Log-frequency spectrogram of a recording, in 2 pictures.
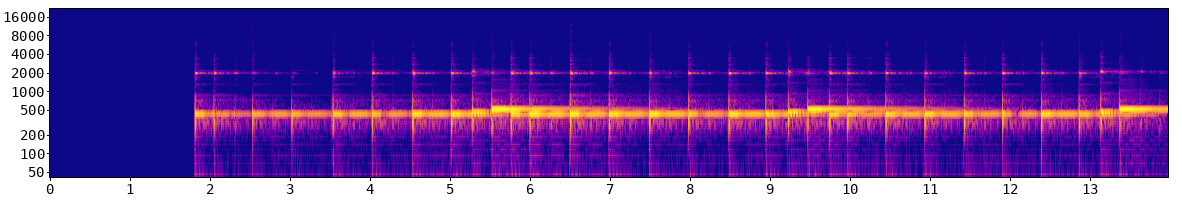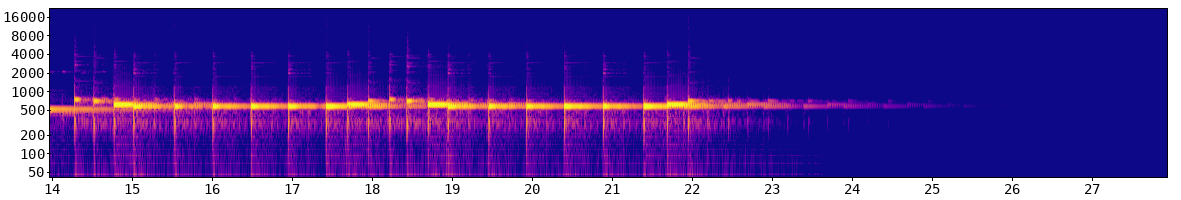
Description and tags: Mistery keys
Short mistery melody
enigma, keys, loop, mystique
